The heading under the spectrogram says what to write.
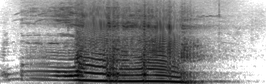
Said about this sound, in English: when you hear a lion's roar, it makes it a little bit more real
